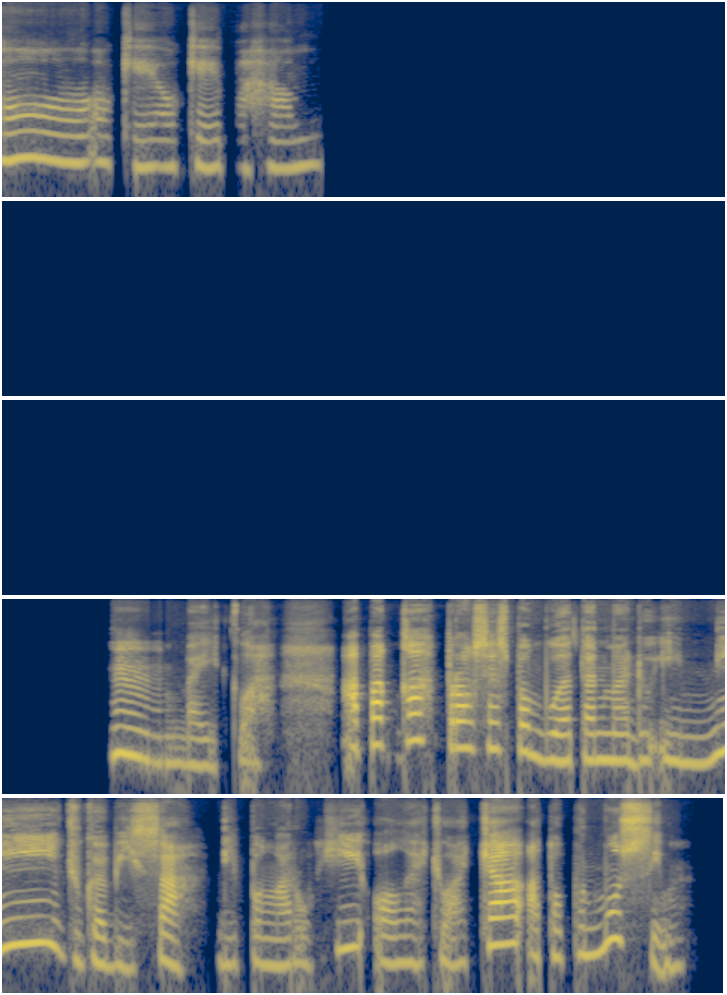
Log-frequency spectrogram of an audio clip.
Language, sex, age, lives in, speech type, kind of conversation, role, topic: Indonesian, female, 25-29, Indonesia, read, expert-assistant, asker, Bagaimana lebah bisa membuat madu?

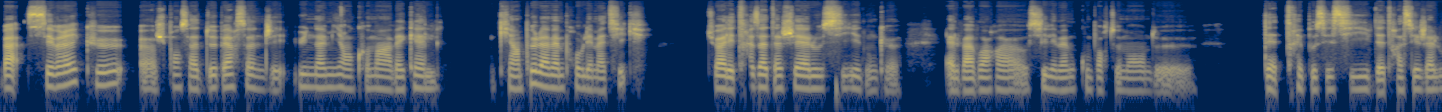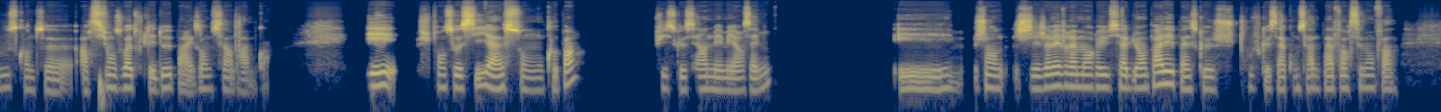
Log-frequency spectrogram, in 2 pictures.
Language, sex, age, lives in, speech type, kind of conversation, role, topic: French, female, 35-39, France, conversation, advice, user, Comment puis-je poser des limites à mes proches sans culpabiliser ?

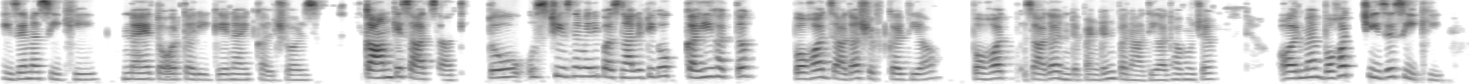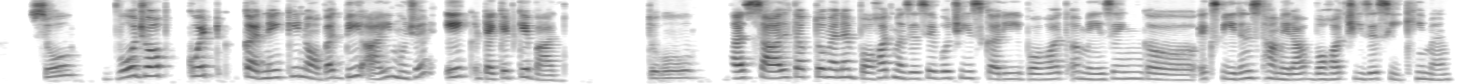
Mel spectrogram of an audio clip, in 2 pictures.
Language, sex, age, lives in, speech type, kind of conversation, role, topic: Hindi, female, 30-34, India, conversation, podcast, guest, Job chhodne ka faisla karne se pehle tum kya-kya sochte ho?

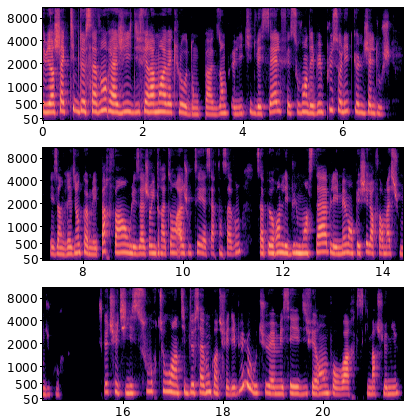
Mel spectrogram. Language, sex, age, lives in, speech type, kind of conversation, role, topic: French, female, 30-34, France, read, expert-assistant, expert, Comment les bulles de savon se forment-elles ?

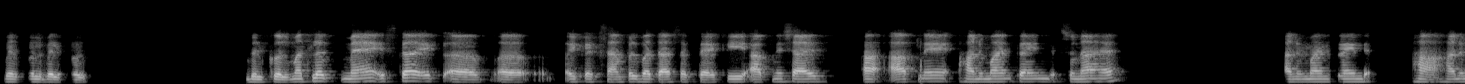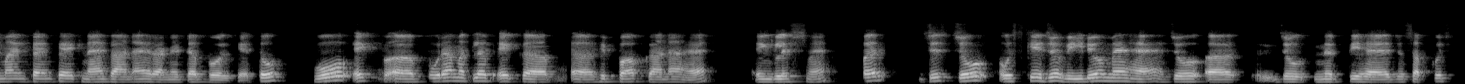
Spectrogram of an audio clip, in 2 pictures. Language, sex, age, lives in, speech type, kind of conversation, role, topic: Hindi, male, 20-24, India, conversation, unstructured, none, संगीत सुनना और नृत्य करना, इनमें से आपको क्या अधिक आनंद देता है?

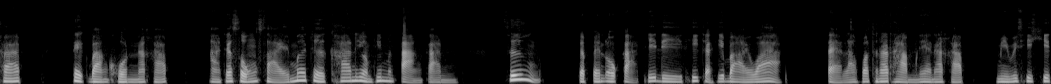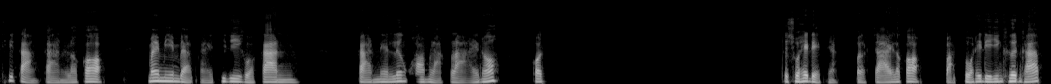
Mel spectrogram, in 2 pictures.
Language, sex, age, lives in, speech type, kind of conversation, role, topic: Thai, male, 35-39, Thailand, read, expert-assistant, expert, จริงไหมที่เทพนิยายตะวันตกกับนิทานพื้นบ้านไทยมีโครงเรื่องคล้ายกันหลายจุด?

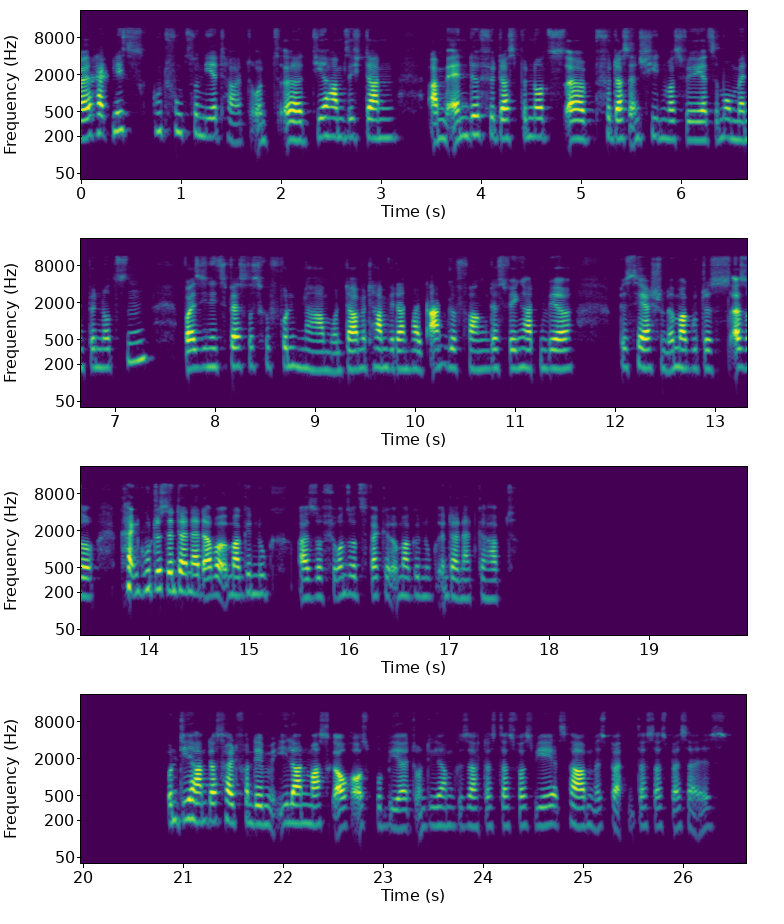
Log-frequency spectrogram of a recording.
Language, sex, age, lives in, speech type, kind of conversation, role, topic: German, female, 45-49, United States, conversation, unstructured, none, Was denkst du über das Leben in der Stadt im Vergleich zum Leben auf dem Land?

